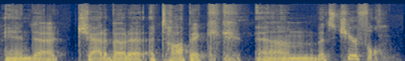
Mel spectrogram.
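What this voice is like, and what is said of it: Sarcastic tone. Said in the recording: “are you being sarcastic?”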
